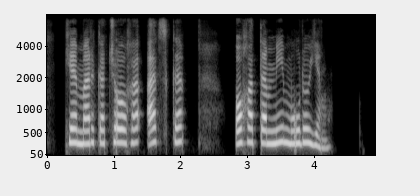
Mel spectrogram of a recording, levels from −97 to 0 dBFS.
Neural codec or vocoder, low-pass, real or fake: codec, 16 kHz, 2 kbps, X-Codec, WavLM features, trained on Multilingual LibriSpeech; 7.2 kHz; fake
